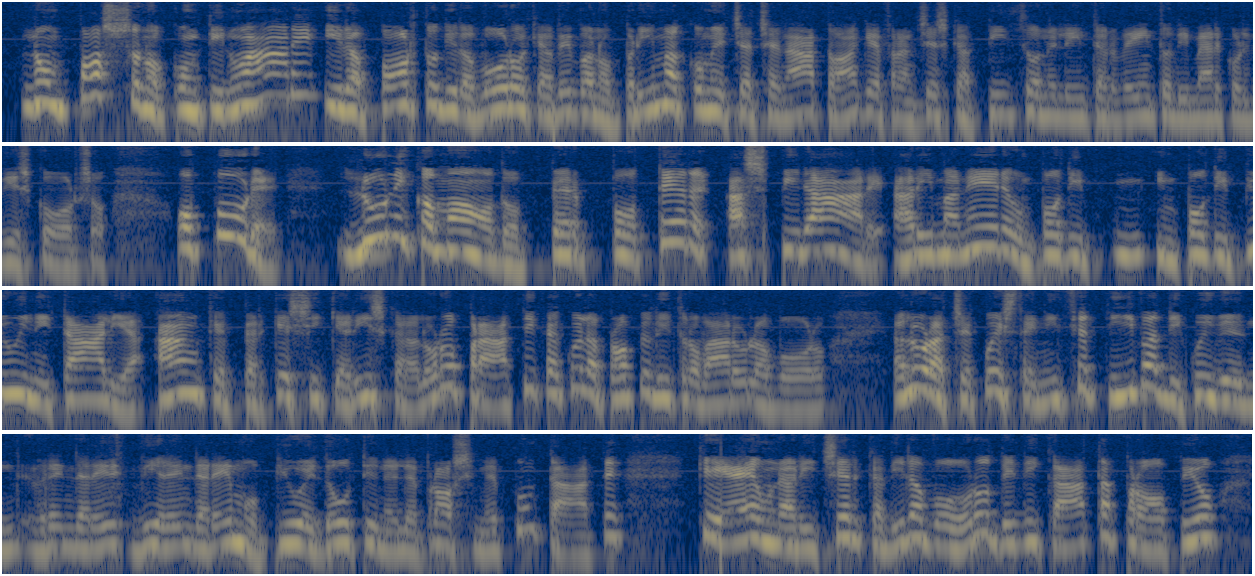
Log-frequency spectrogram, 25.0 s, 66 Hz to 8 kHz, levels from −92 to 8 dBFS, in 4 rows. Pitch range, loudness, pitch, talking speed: 160-220 Hz, -33 LUFS, 185 Hz, 180 wpm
